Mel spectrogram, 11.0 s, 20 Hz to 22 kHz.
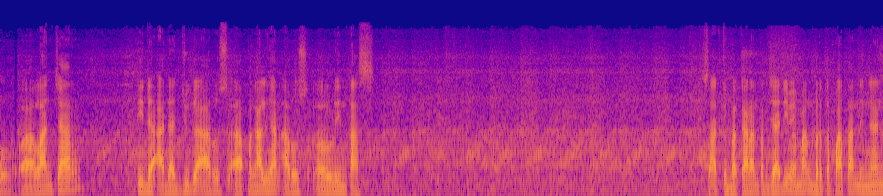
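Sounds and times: faint emergency vehicle siren wailing: 0.0 - 11.0
steady outdoor background hiss: 0.0 - 11.0.

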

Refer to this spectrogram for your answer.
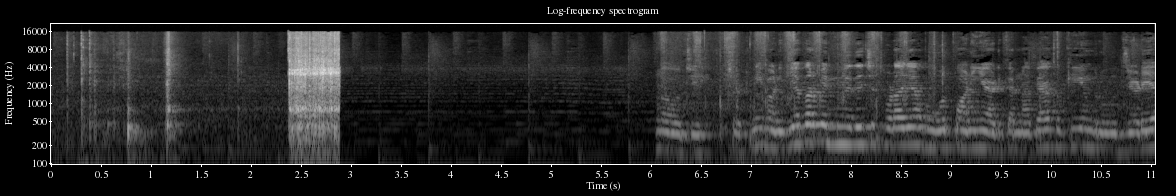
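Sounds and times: blender motor burst: 2.4 - 2.9.

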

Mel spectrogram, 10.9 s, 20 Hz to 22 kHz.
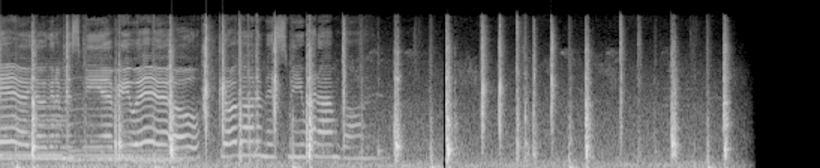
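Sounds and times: hand claps: 2.7 - 4.9, 6.4 - 7.6, 8.2 - 8.5.

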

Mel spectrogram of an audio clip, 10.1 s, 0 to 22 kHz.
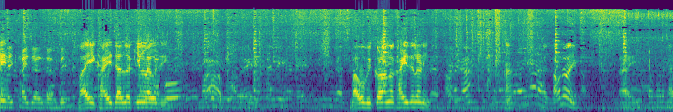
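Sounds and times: food sizzling in a pan: 0.0 - 10.0.

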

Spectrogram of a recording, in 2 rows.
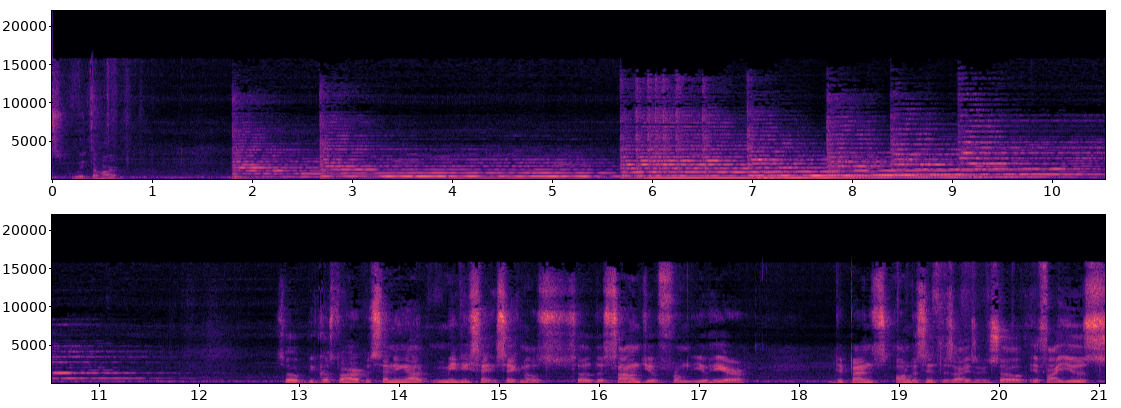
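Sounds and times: sustained synthesizer notes: 1.2 - 12.8.

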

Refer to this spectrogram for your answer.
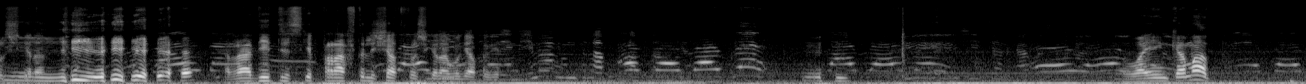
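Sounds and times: car driving rumble from inside: 0.0 - 13.0
quiet voices: 0.0 - 13.0.

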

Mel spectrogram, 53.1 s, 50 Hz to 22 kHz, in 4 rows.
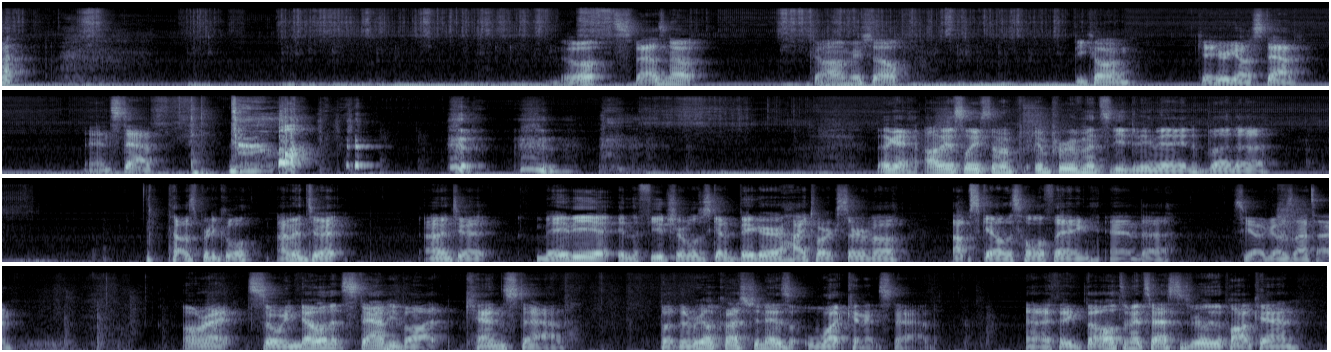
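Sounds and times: small servos moving: 0.0 - 15.5, 19.3 - 27.3
low hum: 0.0 - 35.2.

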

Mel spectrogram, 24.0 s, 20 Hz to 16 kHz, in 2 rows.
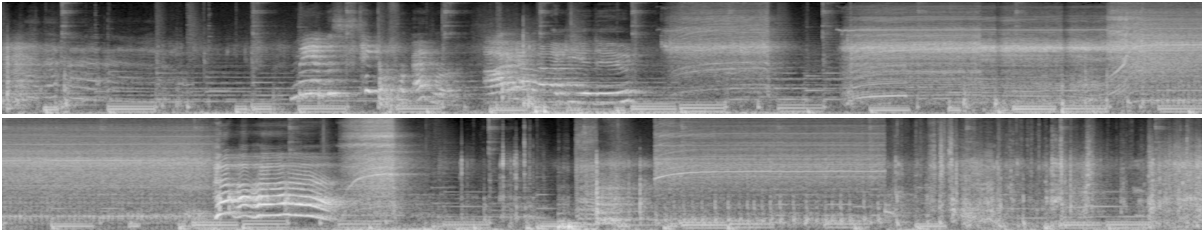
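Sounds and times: bouncy background music: 0.0 - 24.0
cordless drill driving screws: 6.6 - 7.8, 8.4 - 14.1, 15.4 - 16.1, 18.5 - 20.8.

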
